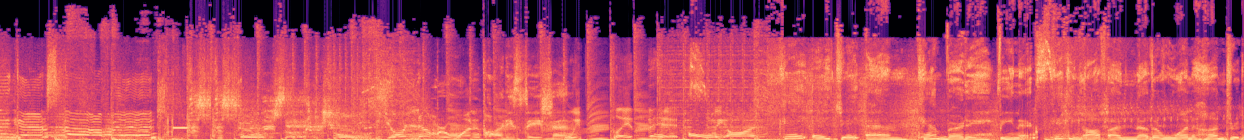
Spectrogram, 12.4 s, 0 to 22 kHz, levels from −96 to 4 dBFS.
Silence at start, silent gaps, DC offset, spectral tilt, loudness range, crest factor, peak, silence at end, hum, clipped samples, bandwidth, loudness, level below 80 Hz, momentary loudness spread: 0 s; none; under 0.1%; -3 dB/octave; 1 LU; 6 dB; 0 dBFS; 0 s; none; 0.3%; over 20 kHz; -6 LUFS; -12 dBFS; 3 LU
